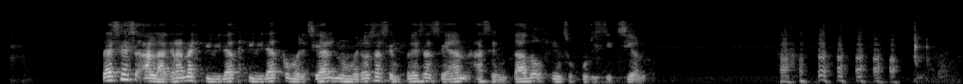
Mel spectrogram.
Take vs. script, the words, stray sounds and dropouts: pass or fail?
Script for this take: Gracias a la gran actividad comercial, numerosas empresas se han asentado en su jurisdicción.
fail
